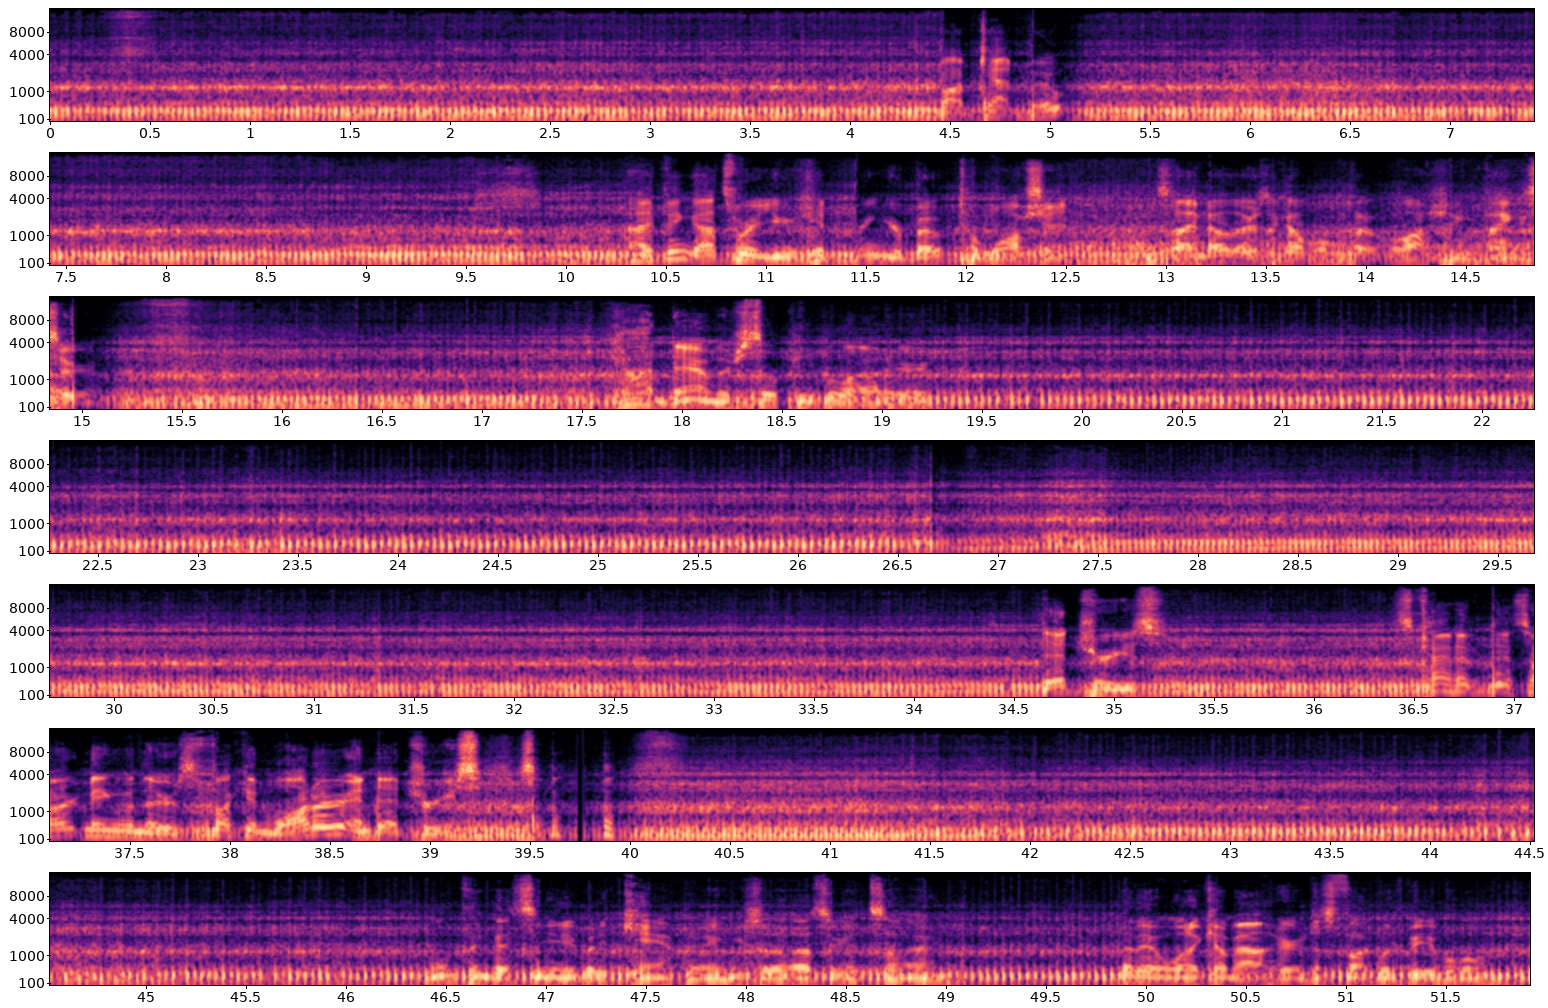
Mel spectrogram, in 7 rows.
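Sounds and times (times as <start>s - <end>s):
dirt bike engine running: 0.0s - 51.9s.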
